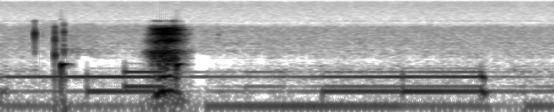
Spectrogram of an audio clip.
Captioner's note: gasp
